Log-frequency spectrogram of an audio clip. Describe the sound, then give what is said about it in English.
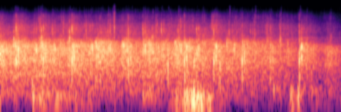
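Church audience applauds as two members are welcomed onto the stage. The clapping is steady and dense throughout, with a few low thumps mixed in. “we can give them a hand and welcome them up here.”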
